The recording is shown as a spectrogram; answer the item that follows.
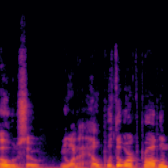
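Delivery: cowering, nervous, timid voice, high rising pitch. In a tabletop game, a townsman cowers before a half-orc player character: cowering townsman. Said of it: "He cowers a little bit at your stature and that you're a half orc. / He cowers a little bit at your stature and that you're a half orc".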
